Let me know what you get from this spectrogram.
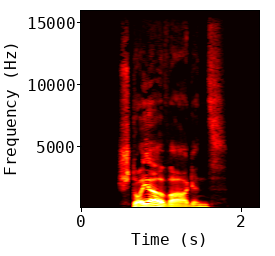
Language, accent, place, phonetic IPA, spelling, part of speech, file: German, Germany, Berlin, [ˈʃtɔɪ̯ɐˌvaːɡn̩s], Steuerwagens, noun, De-Steuerwagens.ogg
- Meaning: genitive singular of Steuerwagen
